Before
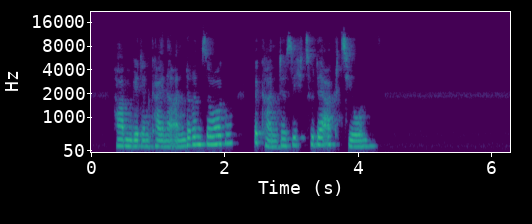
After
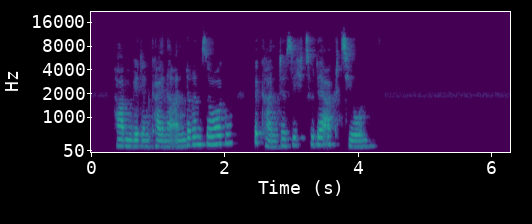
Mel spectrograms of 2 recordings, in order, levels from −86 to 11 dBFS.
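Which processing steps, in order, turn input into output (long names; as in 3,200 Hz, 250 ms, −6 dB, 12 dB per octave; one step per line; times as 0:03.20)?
high-pass filter 890 Hz 6 dB per octave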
